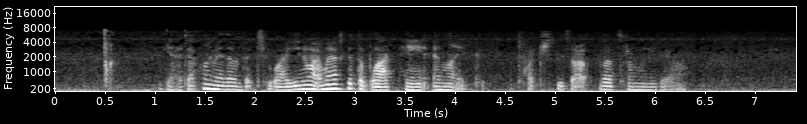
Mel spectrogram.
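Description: A woman speaks calmly, close to the microphone.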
